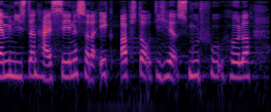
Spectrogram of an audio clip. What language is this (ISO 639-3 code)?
dan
